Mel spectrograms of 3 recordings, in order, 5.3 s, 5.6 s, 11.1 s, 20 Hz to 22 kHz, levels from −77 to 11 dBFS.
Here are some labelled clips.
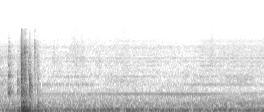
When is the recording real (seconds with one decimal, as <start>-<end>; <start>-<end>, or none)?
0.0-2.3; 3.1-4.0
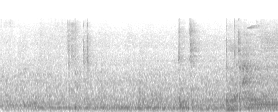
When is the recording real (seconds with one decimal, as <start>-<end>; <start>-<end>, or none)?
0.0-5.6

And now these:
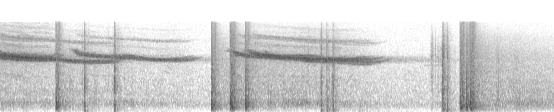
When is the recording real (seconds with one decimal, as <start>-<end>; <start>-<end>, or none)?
1.9-3.2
